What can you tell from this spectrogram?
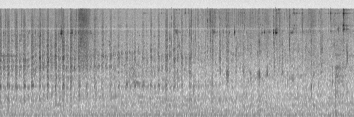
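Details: Resting Border Collie giving soft, even, rapid panting breaths, quieter and breathier, continuing without pause across the whole stretch.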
